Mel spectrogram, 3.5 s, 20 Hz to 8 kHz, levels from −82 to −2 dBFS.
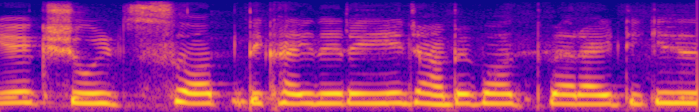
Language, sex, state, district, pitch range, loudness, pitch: Hindi, female, Chhattisgarh, Balrampur, 255-270 Hz, -13 LUFS, 260 Hz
